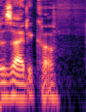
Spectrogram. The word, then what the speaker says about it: Zydeco: Yeah, and then just the pronunciation, saying it quickly, it sounded more like a D than an R, so it went from Zydeco to Zydeco.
